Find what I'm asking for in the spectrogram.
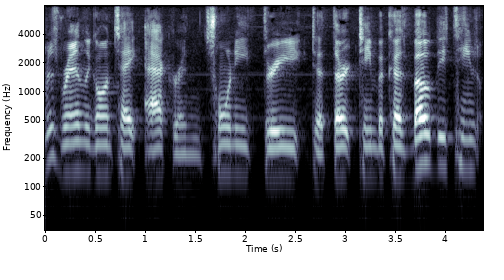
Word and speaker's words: Akron: But we got how do you pronounce this one, Slayton? – Akron. – I knew I was saying it wrong.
